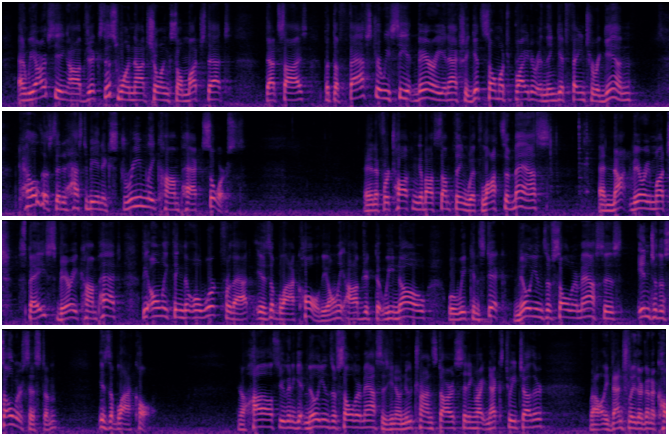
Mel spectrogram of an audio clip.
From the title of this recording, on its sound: Live Class Lecture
